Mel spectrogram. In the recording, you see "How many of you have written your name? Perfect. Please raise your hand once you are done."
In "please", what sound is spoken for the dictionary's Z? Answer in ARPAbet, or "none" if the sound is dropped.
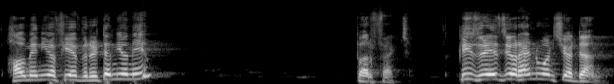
Z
